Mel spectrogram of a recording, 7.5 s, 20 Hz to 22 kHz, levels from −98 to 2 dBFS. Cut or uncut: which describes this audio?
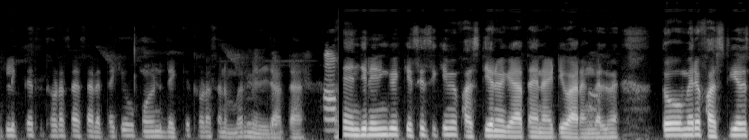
cut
